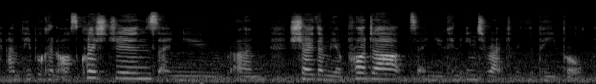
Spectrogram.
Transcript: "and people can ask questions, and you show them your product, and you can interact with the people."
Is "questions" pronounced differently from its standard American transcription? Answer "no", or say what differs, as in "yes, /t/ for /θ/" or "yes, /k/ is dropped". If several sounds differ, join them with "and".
no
